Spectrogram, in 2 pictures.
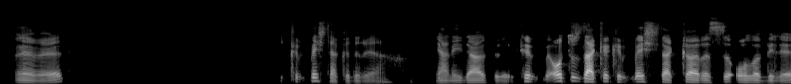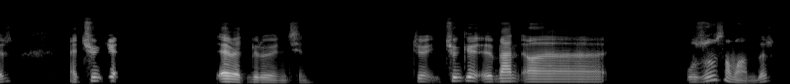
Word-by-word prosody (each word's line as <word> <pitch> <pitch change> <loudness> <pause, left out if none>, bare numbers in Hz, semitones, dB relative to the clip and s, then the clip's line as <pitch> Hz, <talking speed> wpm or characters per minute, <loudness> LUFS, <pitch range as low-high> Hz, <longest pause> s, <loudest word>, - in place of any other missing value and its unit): Evet. 90 -3 -4 2.2
45 - - -5
dakikadır 85 - -8
ya. 80 -1 -12 0.4
Yani, 90 0 -5
ideal 95 +1 -1
süre. 90 - -10
40 145 -3 -2
bi - - -5
30 160 0 +3
dakika, 145 - +8
45 130 0 -2
dakika - - +1
arası 100 -2 0
olabilir. 100 - -3 0.6
E, - - +1
çünkü - - +3 1.0
Evet, 130 -2 +8
1 115 - -2
öğün 100 -3 -4
için. 95 0 -10 1.0
Çü - - -3
çünkü, 165 +1 +2
ııı, 135 - -1
ben, 145 0 +4
aaa, 125 -1 -1 0.8
uzun 130 - -3
zamandır, 100 - -5
115 Hz, 105 wpm, -30 LUFS, 95-130 Hz, 2.2 s, dakika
